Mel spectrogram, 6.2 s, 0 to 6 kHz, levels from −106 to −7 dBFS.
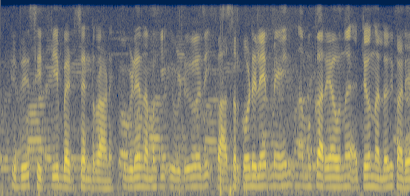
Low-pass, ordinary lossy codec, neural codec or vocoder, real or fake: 5.4 kHz; none; none; real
